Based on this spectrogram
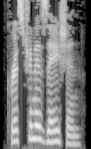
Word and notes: christianization: British English

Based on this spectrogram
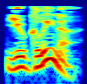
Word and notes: euglena: British English

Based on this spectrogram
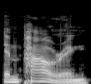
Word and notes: empowering: British English

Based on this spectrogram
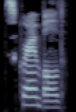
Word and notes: scrambled: British English

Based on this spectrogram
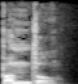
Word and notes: bundle: British English

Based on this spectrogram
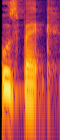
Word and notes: uzbek: British English

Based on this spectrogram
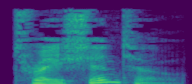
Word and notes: trecento: British English

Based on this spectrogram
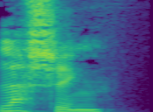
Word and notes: lashing: British English

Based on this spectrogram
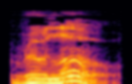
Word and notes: rouleau: British English

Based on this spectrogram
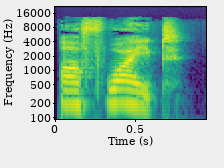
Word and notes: off white: American English

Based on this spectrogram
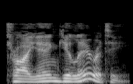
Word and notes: triangularity: British English

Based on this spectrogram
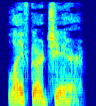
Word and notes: lifeguard chair: American English

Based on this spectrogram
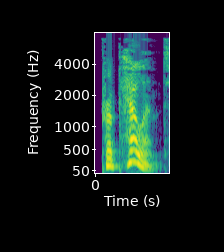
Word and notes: propellent: British English

